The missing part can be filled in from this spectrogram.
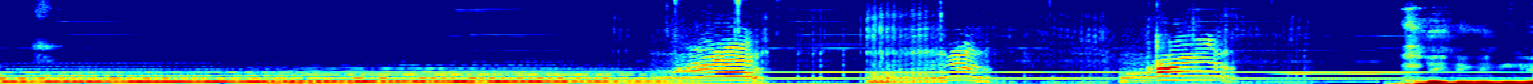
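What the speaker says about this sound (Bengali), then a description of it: "এটা বিড়াল ছিল" A cat meows three times in rising, drawn-out calls, close and fairly clear, over a background of steady music that drops away partway through.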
